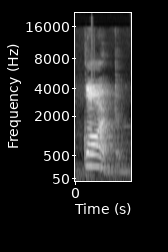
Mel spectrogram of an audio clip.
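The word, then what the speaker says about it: caught: नेट है जाल है कॉट कट में जी एच अगर टी के पहले आया हो तो हमेशा साइलेंट रहता है सी के बाद अगर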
